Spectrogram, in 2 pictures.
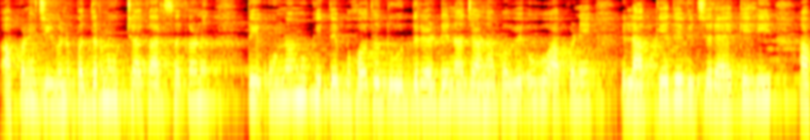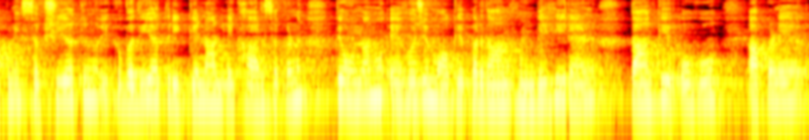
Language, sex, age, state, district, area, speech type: Punjabi, female, 18-30, Punjab, Patiala, rural, spontaneous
